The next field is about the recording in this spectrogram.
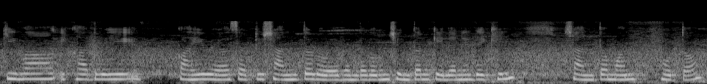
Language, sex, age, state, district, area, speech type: Marathi, female, 18-30, Maharashtra, Mumbai Suburban, urban, spontaneous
